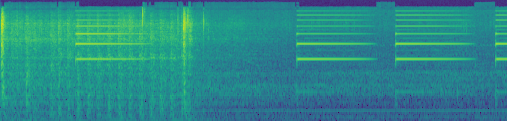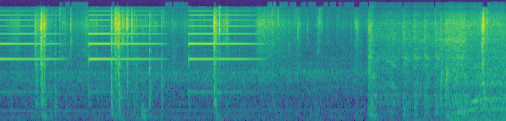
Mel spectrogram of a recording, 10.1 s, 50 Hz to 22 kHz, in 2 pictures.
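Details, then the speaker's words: Mercedes car with no-start caused by a missing 20 amp fuse feeding the fuel pump relay, after fitting the fuse: dash chimes, short crank, catches quickly and settles into a steady even run; normal start and idle. "Woo! Hooray! Fixed. This is easier than a motorhome."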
